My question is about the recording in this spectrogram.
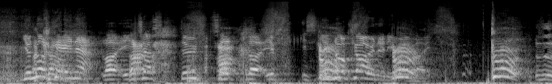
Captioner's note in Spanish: gruñido molesto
